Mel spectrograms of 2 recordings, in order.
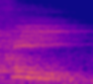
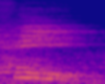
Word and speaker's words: filles: Singular also fee. We pronounce it as fee. Plural also we pronounce it fee. But we write the S.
